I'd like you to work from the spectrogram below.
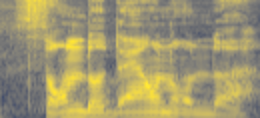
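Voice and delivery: slow, soft attempt at Australian, slightly off; Australian accent slipping into bad British tough guy. Joking with friends about film titles, bad Australian accent. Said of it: "I was trying to do Australian".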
